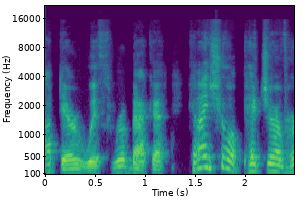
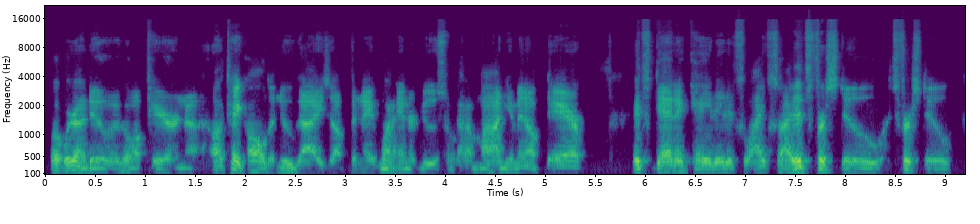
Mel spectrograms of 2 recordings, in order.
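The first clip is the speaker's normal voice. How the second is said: very low, quiet imitation; little guy putting on a deep voice; Bruce's deep voice; 10 semitones lower, 8 dB quieter than usual. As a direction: rumble it softly, down deep. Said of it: "little guy talks with a deep voice".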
